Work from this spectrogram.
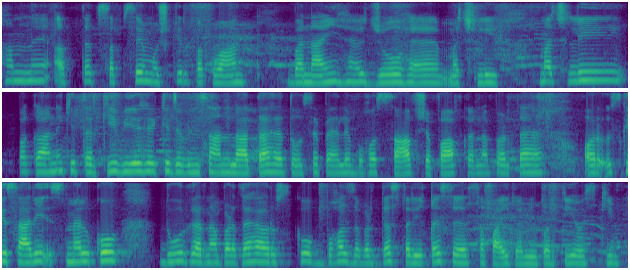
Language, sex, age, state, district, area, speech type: Urdu, female, 18-30, Uttar Pradesh, Lucknow, urban, spontaneous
